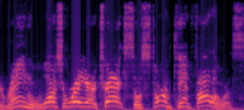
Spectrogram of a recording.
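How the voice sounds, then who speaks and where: Putting on a character voice, a man speaks at an extremely high pitch and a moderate pace. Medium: read story. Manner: confident, reassuring.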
